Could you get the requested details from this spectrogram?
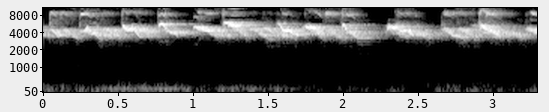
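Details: Caged white-eye opening song, 29 April 2022, no health supplements given: an intense, nonstop high chatter of quick slurred chirps and trills, with a brief dip before the bright twittering continues.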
